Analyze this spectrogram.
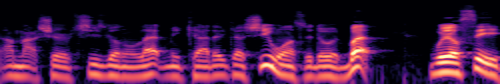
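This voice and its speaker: At a very fast pace, a man speaks in a fairly low pitch. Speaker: podcast host. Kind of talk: casual monologue. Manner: conversational, repetitive.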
